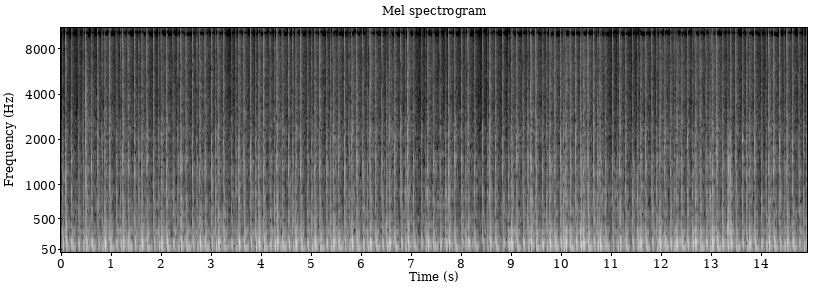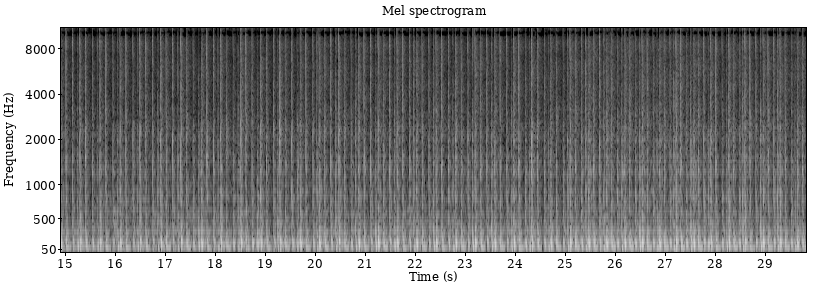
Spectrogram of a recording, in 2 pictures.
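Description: Speed bag being punched without pause, the bag rebounding off its overhead platform in a fast, steady rattle.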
